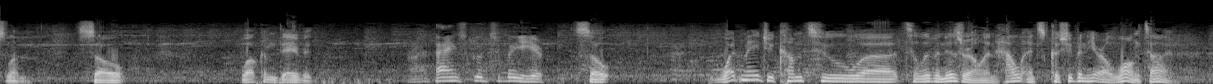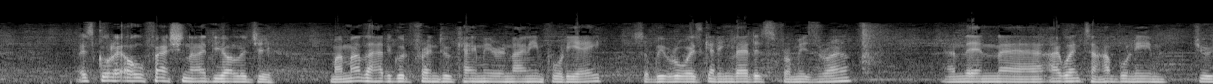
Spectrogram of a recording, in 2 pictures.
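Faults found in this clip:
Nothing to flag here: no dropouts, glitches or level problems turned up anywhere in the audio, so no ticket items are needed.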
